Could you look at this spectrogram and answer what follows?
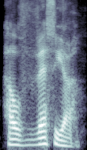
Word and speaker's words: Helvetia: So the name of this watch, Helvetia, right? That's how you pronounce it.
